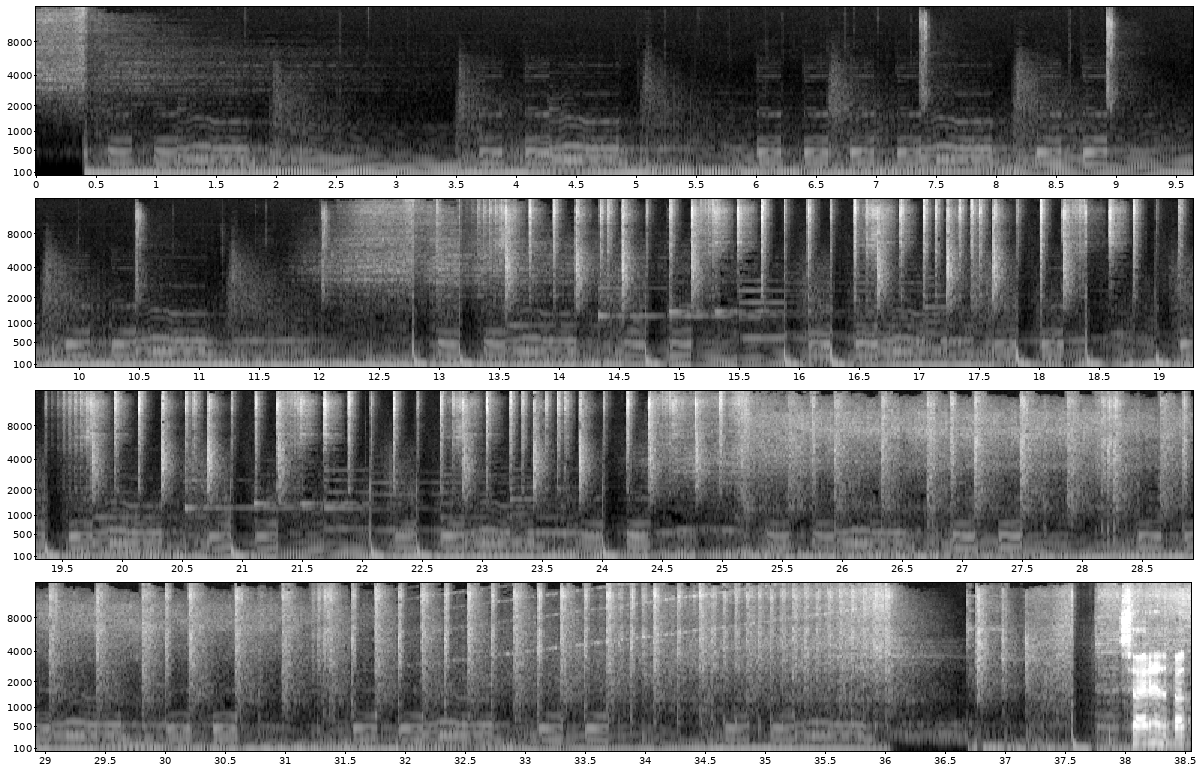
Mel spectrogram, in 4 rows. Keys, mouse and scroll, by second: 1.7 middle click, 2.7 middle click, 5.0 f, 5.5 middle click, 6.0 ctrl+r, 7.0 middle click, 8.6 KP_1, 9.9 1, 10.4 middle click, 11.1 2, 11.5 click, 12.2 KP_1, 14.5 1, 15.4 shift+click, 16.6 s, 18.0 ctrl+z, 20.4 middle click, 21.7 KP_1, 22.0 KP_3, 22.8 KP_1, 23.9 s, 25.9-26.9 middle drag, 27.7 shift+middle click, 28.9 middle click, 29.1 scroll down 1, 29.4 shift+middle click, 29.6 scroll down 1, 30.5-31.6 shift+middle drag, 31.7 middle click, 31.7 scroll up 1, 32.5 middle click, 32.5 scroll up 1, 33.8 2, 34.2 click, 34.5 middle click, 36.0 middle click, 36.9-38.3 middle drag.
